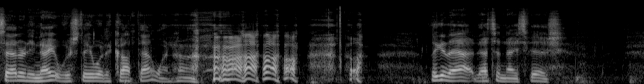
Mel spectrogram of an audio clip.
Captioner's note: laughter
